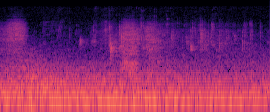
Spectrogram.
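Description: A young man talks casually close to a microphone.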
